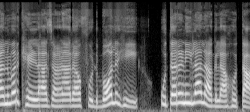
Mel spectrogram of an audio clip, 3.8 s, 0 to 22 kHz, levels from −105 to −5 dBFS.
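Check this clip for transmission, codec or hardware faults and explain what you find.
Three kinds of transmission fault are audible in this speech recording, all in its first three seconds.

At 0.59 to 0.64 s there is a short stall from a late packet. A packet arrived after it was due, the jitter buffer emptied, and the receiver held the last sound for about 27 ms until the packet turned up. Playback then resumed from the same point, so nothing is lost, but the sound lingers slightly too long and everything after it runs about 27 ms later. The absence of any gap or skipped material is what separates this from a loss.

At 0.87 to 0.91 s and again at 0.91 to 0.94 s comes short concealed packet loss, two back-to-back holes of about 20 ms each that never reached the decoder. The receiver covered them by extending the preceding sound, roughly 20 ms of fill for the first and only 10 ms for the second, before blending into the real audio again. 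The result is a brief smear or wobble with a slight jump forward. Unlike the earlier stall, actual material is gone here, and a quick consonant could drop out.

From 1.02 to 2.68 s there is a call bitrate drop. The bandwidth estimate fell, and the encoder was pushed to far fewer bits. The sound points to a fall from around 64 kbps to roughly 21 kbps, held at its lowest for about 1.6 s. The speech turns coarser and more muffled as the top end thins, then clears when the rate recovers. This lasts far longer than a packet glitch and sounds like a steady change in quality rather than a momentary break.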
